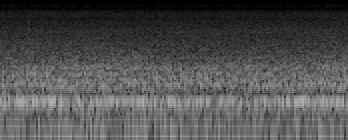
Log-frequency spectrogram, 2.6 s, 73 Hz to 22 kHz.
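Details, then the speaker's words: 1970 Chevy Nova with big-block Chevy, after replacing the failed water outlet O-ring with a paper gasket and RTV: the brushless Delta PG electric cooling fan runs with a smooth, even rush of air and a faint steady hum, no ticking or scraping; normal quiet fan operation. "can hear that how quiet that Delta pag fan is that's thing just rocks"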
